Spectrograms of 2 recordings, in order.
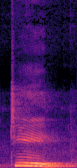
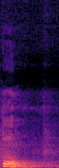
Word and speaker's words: tail: Tail, not tell, Tale, you will pronounce it as tail.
